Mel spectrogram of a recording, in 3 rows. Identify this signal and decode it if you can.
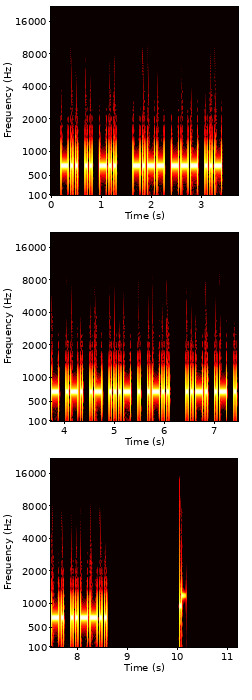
Morse code, heard as a keyed tone, about 25 wpm, 700 Hz. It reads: DID YOU TRAVEL FAR?
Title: Sentences from Top 1000 Words - Review Part 2 - 25wpm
